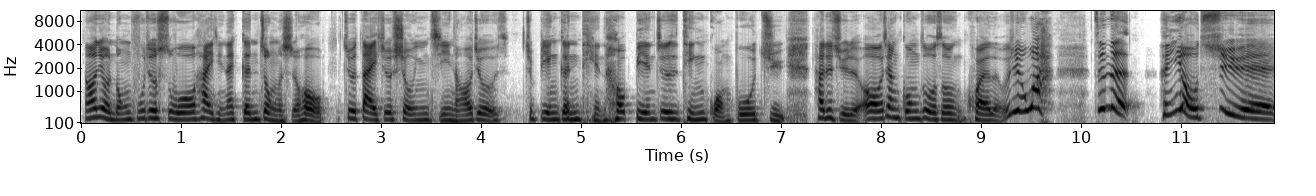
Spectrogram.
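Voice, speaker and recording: A woman's voice: medium pitch, lively intonation, brisk. A middle-aged woman with a Taiwanese Mandarin accent hosts casual news commentary with personal anecdotes, chatty, colloquial and exclamatory. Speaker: podcast host.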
